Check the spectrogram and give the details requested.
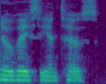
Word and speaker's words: novecientos: And nove cientos is 900. So instead of nueve, we're just like, oh my gosh, so many syllables. Get rid of those syllables. So we got rid of the extra syllable.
